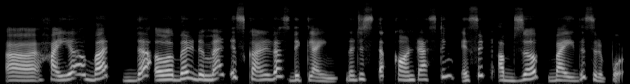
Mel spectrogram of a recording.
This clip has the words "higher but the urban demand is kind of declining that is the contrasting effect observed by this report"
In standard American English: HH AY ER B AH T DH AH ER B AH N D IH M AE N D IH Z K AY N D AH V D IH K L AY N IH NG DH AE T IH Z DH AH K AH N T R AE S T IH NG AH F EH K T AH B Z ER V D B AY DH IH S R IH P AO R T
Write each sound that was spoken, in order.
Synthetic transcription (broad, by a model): HH AY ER B AH T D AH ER B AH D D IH M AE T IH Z K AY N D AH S D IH K L AY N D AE T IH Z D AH K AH N T R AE S T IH NG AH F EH T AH B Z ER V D B AY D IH S R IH P AO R T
